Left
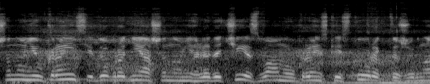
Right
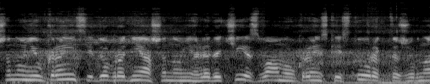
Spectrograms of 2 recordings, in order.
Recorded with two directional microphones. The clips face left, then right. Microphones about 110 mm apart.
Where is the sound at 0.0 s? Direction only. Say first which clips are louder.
Right 1 dB; 15° right (ahead or behind).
